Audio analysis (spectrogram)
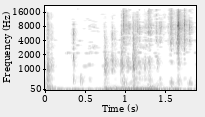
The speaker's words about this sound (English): Did … invent goth? I'm typing it into Google right now.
